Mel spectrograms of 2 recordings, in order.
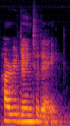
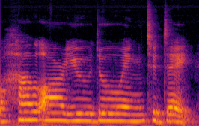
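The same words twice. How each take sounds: First: The phrase is compressed into a short time. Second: The phrase is stretched out and takes longer. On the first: The speaker calls it right. "They start and finish at the same timing" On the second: The speaker calls it wrong. "They don't go"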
